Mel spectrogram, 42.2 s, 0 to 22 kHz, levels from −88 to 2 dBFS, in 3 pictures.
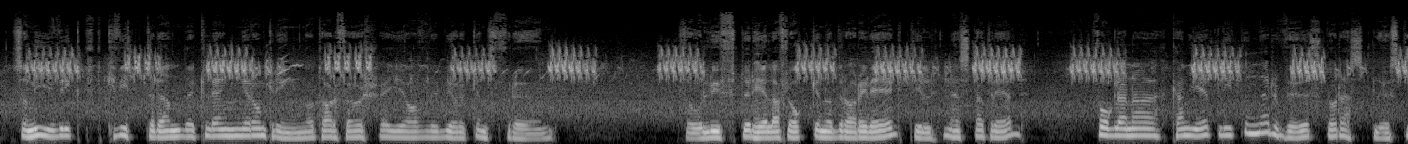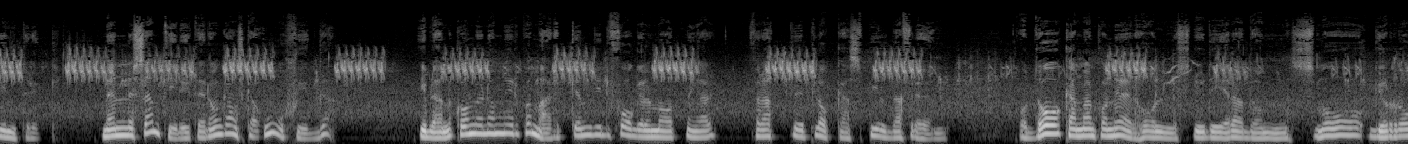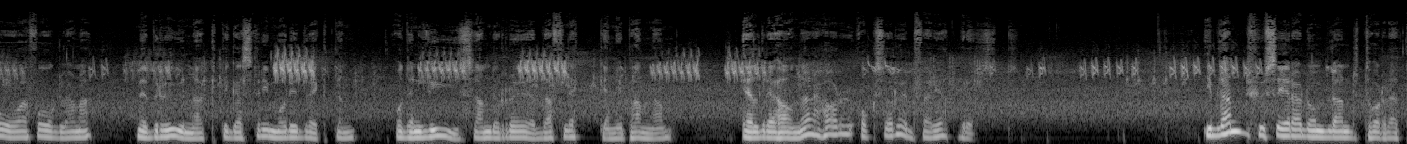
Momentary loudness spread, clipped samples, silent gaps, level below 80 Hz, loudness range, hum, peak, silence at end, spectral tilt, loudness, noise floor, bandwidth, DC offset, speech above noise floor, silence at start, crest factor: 13 LU; under 0.1%; none; -66 dBFS; 3 LU; none; -6 dBFS; 0 s; -5 dB/octave; -26 LUFS; -47 dBFS; 15.5 kHz; under 0.1%; 21 dB; 0 s; 20 dB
